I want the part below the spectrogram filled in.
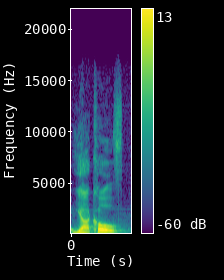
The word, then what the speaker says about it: Yaakov: In Hebrew, that J sound is really a Y sound. So instead of Jacob, you would say Yaakov. And remember, even in English, uh, an A can be pronounced A or it can be pronounced Ah. In Hebrew, it's Ah.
